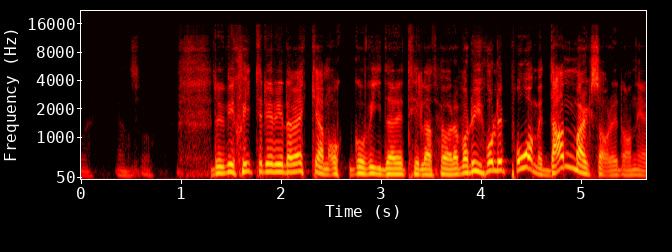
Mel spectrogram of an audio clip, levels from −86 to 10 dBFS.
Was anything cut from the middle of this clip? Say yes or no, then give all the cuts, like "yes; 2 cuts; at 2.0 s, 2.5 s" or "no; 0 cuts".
yes; 2 cuts; at 1.3 s, 2.7 s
